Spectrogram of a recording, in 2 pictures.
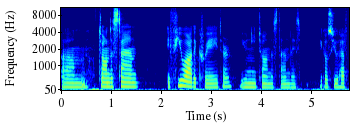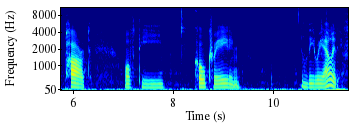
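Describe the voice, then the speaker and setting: In a Czech accent, a woman talks at a fairly slow pace in a very deep, low pitch with fairly even intonation and long, frequent pauses. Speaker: tarot reader. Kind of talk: tarot reading with channeled messages. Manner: halting, with frequent fillers.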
